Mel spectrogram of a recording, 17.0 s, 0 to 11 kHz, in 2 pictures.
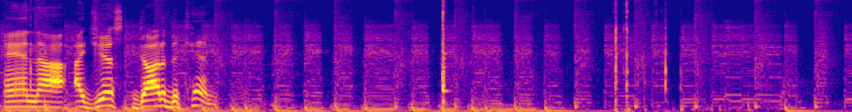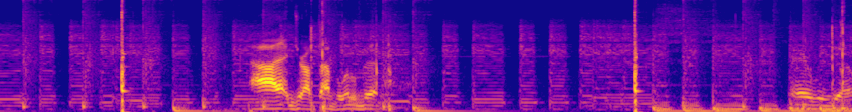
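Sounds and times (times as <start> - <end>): background guitar music: 0.0 - 17.0
suppressed air rifle shots: 4.4 - 5.0, 9.7 - 10.1, 14.8 - 15.2.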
